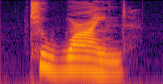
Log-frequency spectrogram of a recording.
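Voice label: "to wind", English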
